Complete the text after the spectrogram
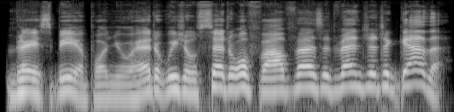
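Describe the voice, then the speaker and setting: A woman's voice: low voice, lively intonation, normal speed, fairly bright tone, smooth, no echo, studio quality, pitched below the performer's own voice. Woman putting on a posh pompous male talking crown. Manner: pompous, formal.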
